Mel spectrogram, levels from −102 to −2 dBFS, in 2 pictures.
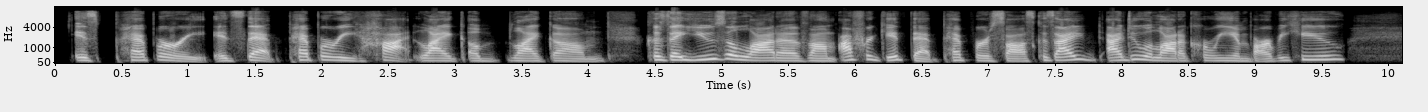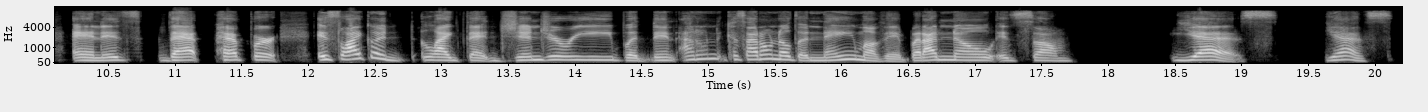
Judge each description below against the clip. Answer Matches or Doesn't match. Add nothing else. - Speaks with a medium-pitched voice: Doesn't match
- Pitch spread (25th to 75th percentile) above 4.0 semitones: Matches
